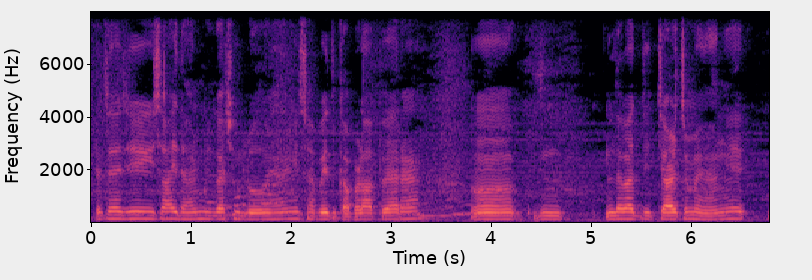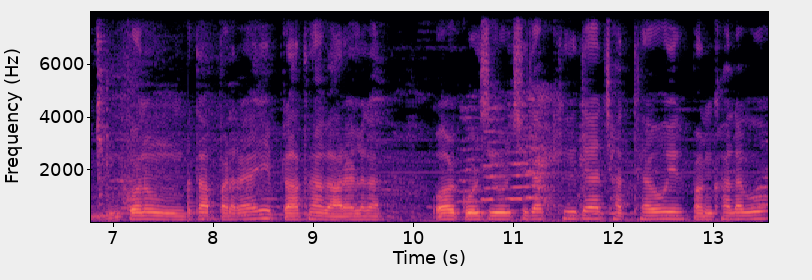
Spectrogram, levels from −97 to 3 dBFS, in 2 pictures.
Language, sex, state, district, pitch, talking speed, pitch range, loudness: Bundeli, male, Uttar Pradesh, Hamirpur, 125 Hz, 120 wpm, 120-130 Hz, -32 LUFS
